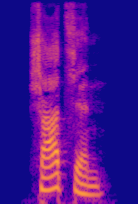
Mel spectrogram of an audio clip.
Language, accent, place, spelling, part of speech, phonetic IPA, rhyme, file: German, Germany, Berlin, Schadchen, noun, [ˈʃaːtçən], -aːtçən, De-Schadchen.ogg
- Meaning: shadchen (Jewish marriage broker)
